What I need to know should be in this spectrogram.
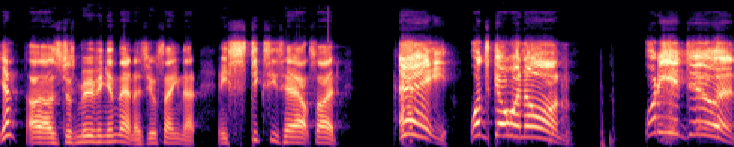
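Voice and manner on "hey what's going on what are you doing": very high, swooping put-on Brooklyn accent. Playing a character who sticks his head out of the house, in a brooklyn accent. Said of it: "Why was there a Brooklyn accent?".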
